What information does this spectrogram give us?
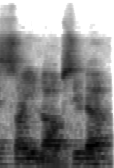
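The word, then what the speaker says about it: Psilopsida: कि first is दी साइलॉप्सिडा। साई पी एस के अंदर साइलेंट है, इसको हमने पढ़ना है साइलॉप्सिडा, और इनको हम विस्क फर्न का नाम देते हैं।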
